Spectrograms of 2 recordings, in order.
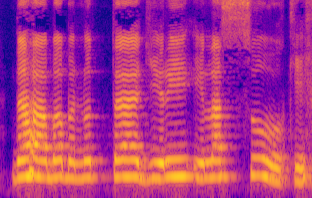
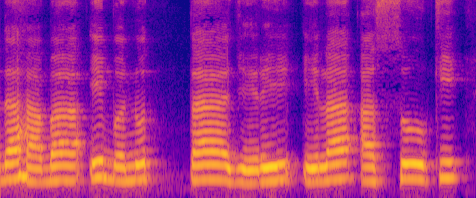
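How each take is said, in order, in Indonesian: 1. Kata-katanya tersambung, dengan huruf vokal di awal dihilangkan. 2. Kata-katanya dipisah, dengan huruf vokal di awal tetap dibaca. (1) "dibaca semua tanpa ini di sini tidak diba hamzatul wasalnya tidak di dibaca" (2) "itu kalau bacanya dipisah pi pisah"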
